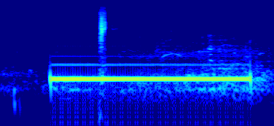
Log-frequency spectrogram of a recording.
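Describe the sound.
A telephone call being placed to a father's phone, heard as one steady electronic tone held for about two seconds, with a brief click near its middle, alone without talk.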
